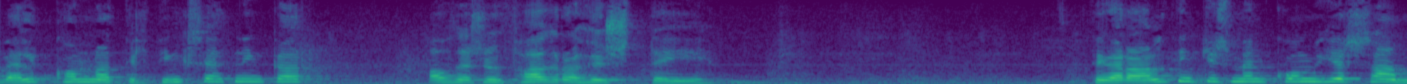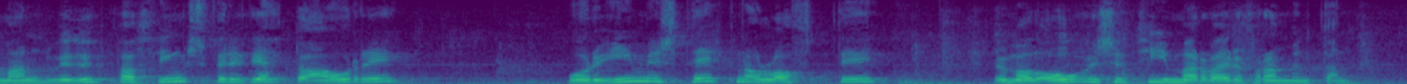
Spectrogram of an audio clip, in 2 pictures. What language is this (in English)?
Icelandic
